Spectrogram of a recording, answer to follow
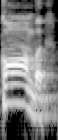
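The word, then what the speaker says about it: comb: है नहीं पढ़ाए सैंडविच यहां देखिए कॉम बी साइलेंट है बी नहीं पढ़ाए यहां देखिए सोट पढ़ेंगे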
